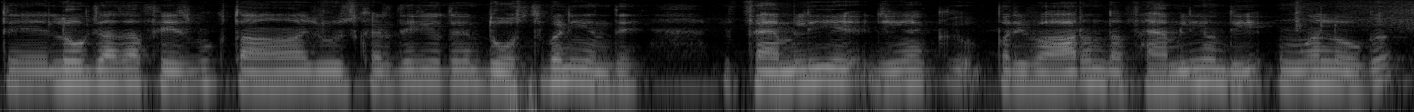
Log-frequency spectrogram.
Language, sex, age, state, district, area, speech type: Dogri, male, 18-30, Jammu and Kashmir, Reasi, urban, spontaneous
